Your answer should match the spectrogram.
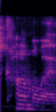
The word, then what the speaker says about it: Kamala: name correctly by saying it's kamala it rhymes with mamala and uh okay and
